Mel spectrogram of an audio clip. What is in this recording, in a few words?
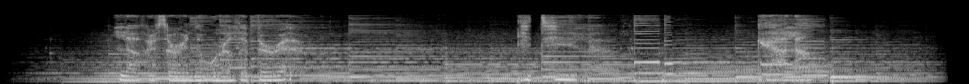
English; Guerlain Idylle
